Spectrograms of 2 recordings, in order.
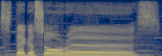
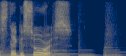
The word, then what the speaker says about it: Stegosaurus: to learn all about Stegosaurus how do you say that again stay go saw Russ can you say it with me stay go saw Russ so what do we know about Stegosaurus it was found in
